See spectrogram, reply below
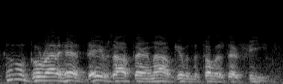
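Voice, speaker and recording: Voicing a confident, good-natured sled-dog racer in an old-time radio drama, an actor sounds folksy, hearty, and fatherly, fairly close to an everyday voice. He talks fast in a mid-range voice with lively intonation. Slight background noise and music come through the dull old recording.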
